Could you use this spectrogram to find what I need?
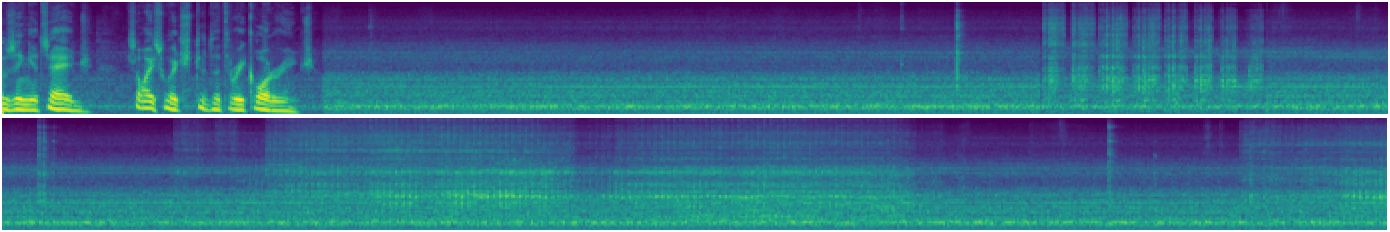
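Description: A wood lathe hums as it spins a bowl blank.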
